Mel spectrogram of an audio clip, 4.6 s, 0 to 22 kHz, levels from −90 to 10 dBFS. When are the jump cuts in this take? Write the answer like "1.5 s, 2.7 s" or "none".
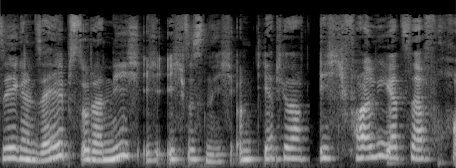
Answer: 1.8 s, 2.8 s, 3.1 s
